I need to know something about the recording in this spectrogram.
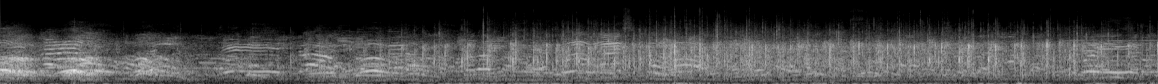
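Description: Young men talk and laugh with excitement close by.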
